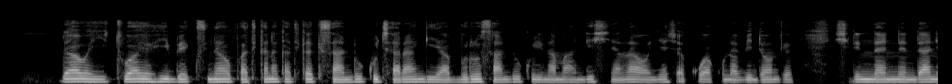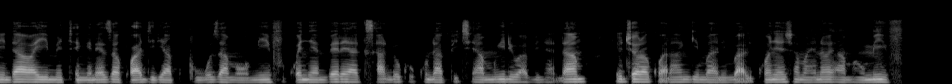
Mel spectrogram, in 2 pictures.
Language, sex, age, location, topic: Swahili, male, 18-24, Nairobi, health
